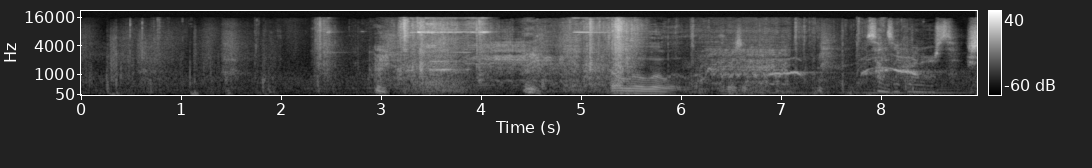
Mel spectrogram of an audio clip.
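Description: A horse whinnies loudly with a rising, quavering cry amid clip-clop hooves, snorts and movement, while voices talk in the scene.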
